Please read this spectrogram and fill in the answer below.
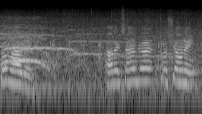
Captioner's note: crowd cheers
